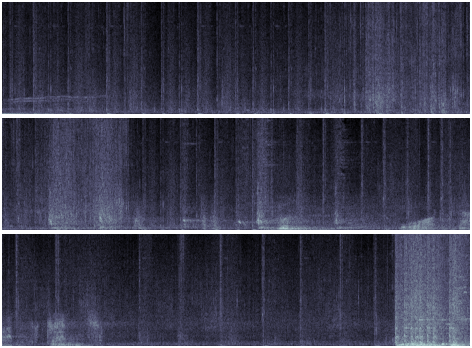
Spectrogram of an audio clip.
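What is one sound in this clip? Footsteps crunch steadily over stone.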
